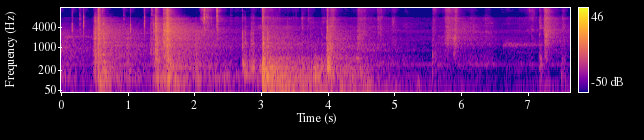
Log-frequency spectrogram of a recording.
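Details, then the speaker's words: Mercedes B-Class door, lock rod had been binding because the door cover pressed it against the door. A few solid door thumps and latch clunks, each closing cleanly without bouncing back: lock latching properly. "I'm sure when I will take off this cover the door will open and close without any problems"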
